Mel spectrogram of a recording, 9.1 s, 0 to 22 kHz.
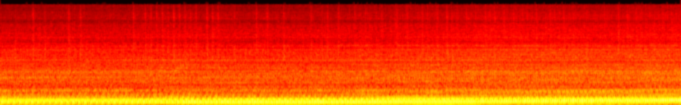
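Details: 2018 Mustang GT V8 idling with a deep steady rumble and a faint, uneven light ticking rattle. The dealer had it 10 days awaiting word from Ford; cause unknown.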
